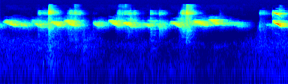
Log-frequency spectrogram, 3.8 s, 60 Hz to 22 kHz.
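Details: Caged Oriental white-eye in buka tiong aw song, recorded 25 January 2022 after sleeping late: high thin twittering phrases with sharp chips, softer and set against a noticeable low background rumble.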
